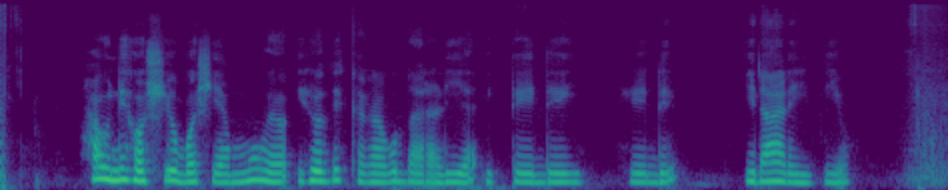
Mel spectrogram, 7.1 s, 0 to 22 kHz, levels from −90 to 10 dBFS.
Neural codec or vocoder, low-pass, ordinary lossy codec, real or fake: codec, 44.1 kHz, 7.8 kbps, DAC; 19.8 kHz; MP3, 96 kbps; fake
